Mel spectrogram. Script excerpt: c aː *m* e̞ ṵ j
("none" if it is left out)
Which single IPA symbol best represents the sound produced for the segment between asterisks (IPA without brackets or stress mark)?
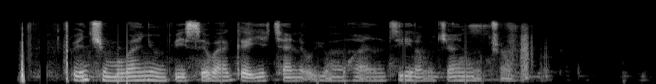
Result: n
